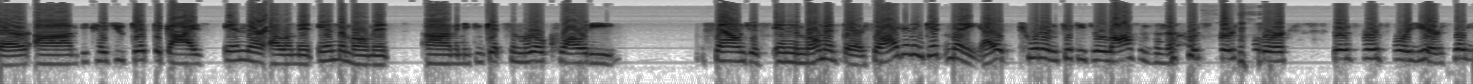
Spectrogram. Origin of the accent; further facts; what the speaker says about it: Las Vegas, Nevada, United States; I did that in Vegas, and I was lucky to do so in my hometown with UNLV and the Mountain West.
